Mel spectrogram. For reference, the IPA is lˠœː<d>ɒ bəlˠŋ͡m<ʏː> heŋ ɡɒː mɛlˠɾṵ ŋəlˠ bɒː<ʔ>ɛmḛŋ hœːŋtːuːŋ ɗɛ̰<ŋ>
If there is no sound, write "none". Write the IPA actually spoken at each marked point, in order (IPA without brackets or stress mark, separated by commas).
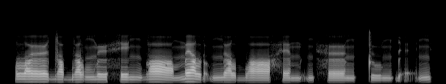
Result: d, ʏː, h, ŋ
